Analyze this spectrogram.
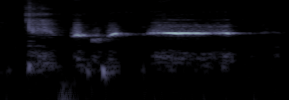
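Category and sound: human body sound, casual whistling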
